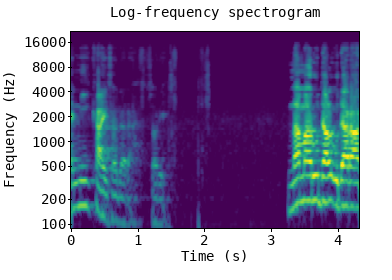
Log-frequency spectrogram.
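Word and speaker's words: Nike: jadi Dewi kemenangan Yunani adalah nikai bacanya nikai saudara sor nama rudal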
